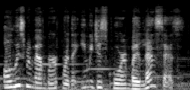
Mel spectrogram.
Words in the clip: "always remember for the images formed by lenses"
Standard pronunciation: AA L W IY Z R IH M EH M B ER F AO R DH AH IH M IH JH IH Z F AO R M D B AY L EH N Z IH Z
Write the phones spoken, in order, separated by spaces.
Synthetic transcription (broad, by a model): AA L W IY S R IH M EH M B ER F AO R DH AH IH M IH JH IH S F AO R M B AY L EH N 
